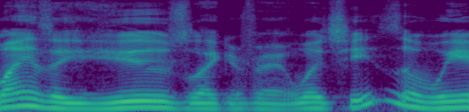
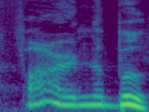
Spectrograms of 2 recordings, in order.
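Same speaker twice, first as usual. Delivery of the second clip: put-on British accent, loud and pitched up; 6 semitones higher, 5 dB louder than usual. Answering a question about doing a British accent: put-on British accent. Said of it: "You gonna have a Briti-, British accent?".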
